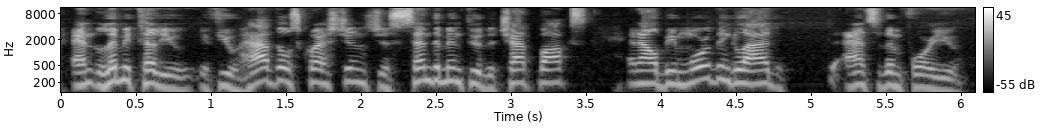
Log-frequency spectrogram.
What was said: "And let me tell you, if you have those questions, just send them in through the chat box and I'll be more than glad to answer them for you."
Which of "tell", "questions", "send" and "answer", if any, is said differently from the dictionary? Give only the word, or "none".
none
